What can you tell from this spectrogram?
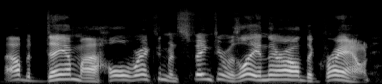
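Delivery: high, drawling yokel telling his tale. Acted. Acted old redneck monologue.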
